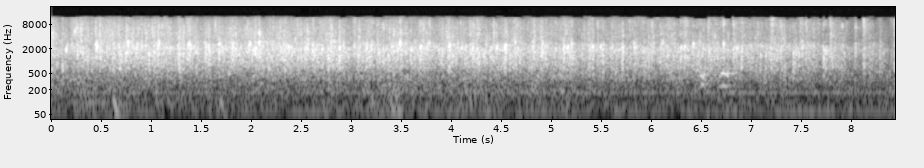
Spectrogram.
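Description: A clinic audience gives a long, steady round of applause, dense clapping from many hands that carries on evenly for several seconds before tapering slightly at the end.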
